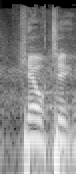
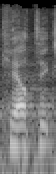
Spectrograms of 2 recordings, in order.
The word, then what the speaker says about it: Celtic: And it said Celtic Springs on it, but I'm from Glasgow. We pronounce the C differently through there with an S.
